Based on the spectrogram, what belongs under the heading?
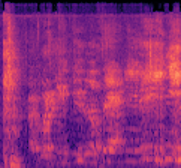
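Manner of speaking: put-on high-pitched bratty kid voice; very high, put-on child's jeer; taunting boy. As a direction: squeal a taunt like a little bully. Game master voices squabbling boys.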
